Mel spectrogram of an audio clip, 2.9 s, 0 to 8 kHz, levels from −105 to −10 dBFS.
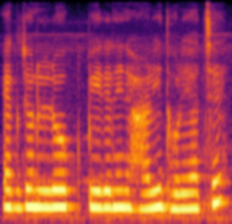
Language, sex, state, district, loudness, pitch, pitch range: Bengali, female, West Bengal, Cooch Behar, -12 LUFS, 225 Hz, 220-230 Hz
